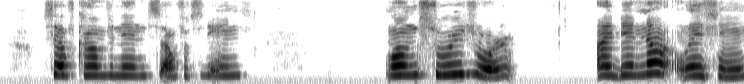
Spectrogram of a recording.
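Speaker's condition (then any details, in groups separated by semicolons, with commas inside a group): Quadriplegic spastic cerebral palsy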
